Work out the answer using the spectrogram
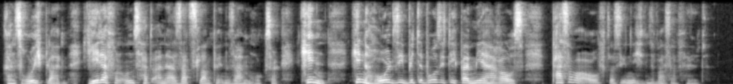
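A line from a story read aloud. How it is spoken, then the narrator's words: Called out. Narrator (German): Harry rief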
